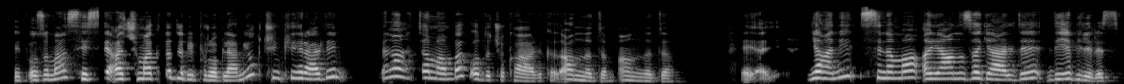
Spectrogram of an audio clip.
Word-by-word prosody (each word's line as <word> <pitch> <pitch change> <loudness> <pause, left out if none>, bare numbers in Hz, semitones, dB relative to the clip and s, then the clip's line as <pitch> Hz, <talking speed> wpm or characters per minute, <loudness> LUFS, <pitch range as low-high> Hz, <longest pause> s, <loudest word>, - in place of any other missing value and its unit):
Eee, 180 - -6
o 200 - +2
zaman 230 +9 0
sesi 250 -6 +2
de - - +6
açmakta 260 +4 +2
da 275 -3 0
bir 225 - -3
problem 190 -2 +1
yok 455 +4 -4
çünkü 300 0 -5
herhâlde 285 +5 +2 0.4
Hah, 355 +3 0
tamam 265 -5 +1
bak 375 +2 0
o 245 -3 +1
da 200 - -4
çok 185 -1 -10
harika. 160 -2 -2
Anladım, 175 -8 -2
anladım. 160 -7 -7 0.7
Eee, - - -2 0.5
yani, 300 +7 +2
sinema 300 0 +3
ayağınıza 265 +2 +3
geldi 250 +3 +1
diyebiliriz. 185 -10 -2
255 Hz, 145 wpm, -22 LUFS, 195-290 Hz, 0.7 s, de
